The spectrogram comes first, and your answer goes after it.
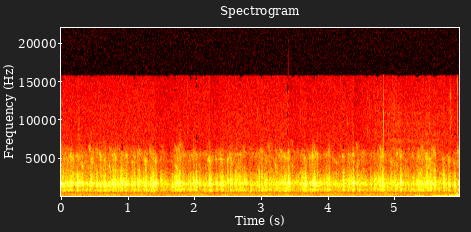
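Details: Many frogs calling in a mountain pond in the Ramapo Mountains in mid-March, on the first warm day of spring after a week of rain: a dense, continuous chorus of rapid clucking croaks overlapping without pause, with faint low rumble beneath.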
